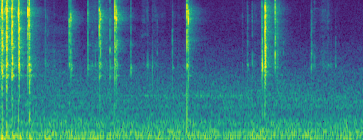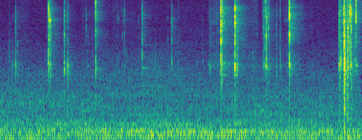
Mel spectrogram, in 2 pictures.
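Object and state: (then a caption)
Plastic Pyraminx puzzle being twisted. A hand-sized black plastic Pyraminx, a pyramid twisty puzzle with coloured stickers and a hollow mechanism, is twisted layer by layer with the fingertips. It gives a run of sharp, bright plastic clicks and faint creaks, bunched at the start and scattered through the rest, each dying almost at once over a low, quiet background hiss.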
